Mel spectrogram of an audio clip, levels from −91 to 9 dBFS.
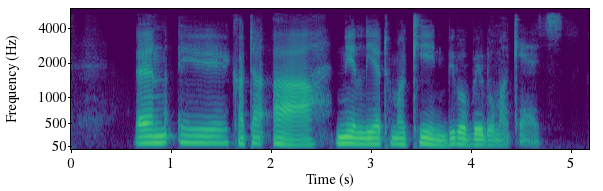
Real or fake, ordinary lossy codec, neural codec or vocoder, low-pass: fake; none; codec, 16 kHz, 0.5 kbps, X-Codec, HuBERT features, trained on LibriSpeech; 5.4 kHz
